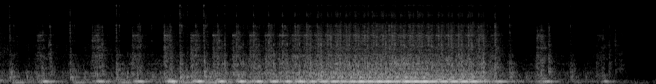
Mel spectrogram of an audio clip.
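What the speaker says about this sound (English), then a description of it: "continuing with the neutral thread, I will sew the tack down" A sewing machine stitches a tack-down seam through quilting fabric with neutral thread, its rapid needle chatter building steadily from a few short bursts into a long continuous run, then slowing and stopping, close and alone.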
